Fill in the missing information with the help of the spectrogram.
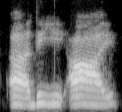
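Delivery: ordinary delivery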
